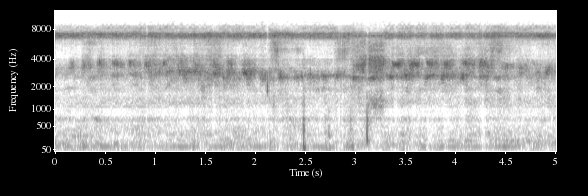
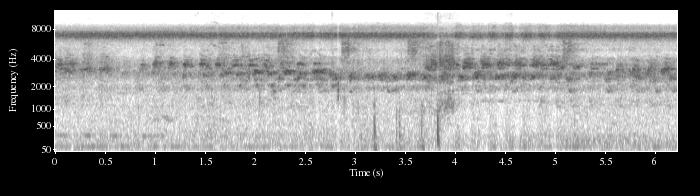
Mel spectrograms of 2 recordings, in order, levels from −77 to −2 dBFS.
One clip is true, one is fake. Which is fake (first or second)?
first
